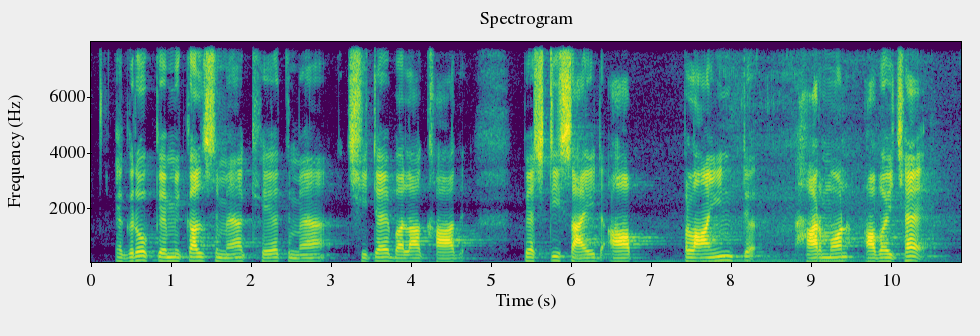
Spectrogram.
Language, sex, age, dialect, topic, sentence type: Maithili, male, 46-50, Bajjika, agriculture, statement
